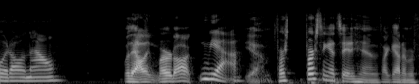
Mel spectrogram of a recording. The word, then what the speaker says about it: Murdaugh: of me I'd say why do you say your name like that it's spelled Alex murdaugh but he wants to call you Alec Murdock right so but yeah people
